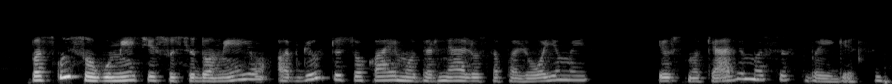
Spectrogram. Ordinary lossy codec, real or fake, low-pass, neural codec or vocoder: AAC, 24 kbps; real; 3.6 kHz; none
